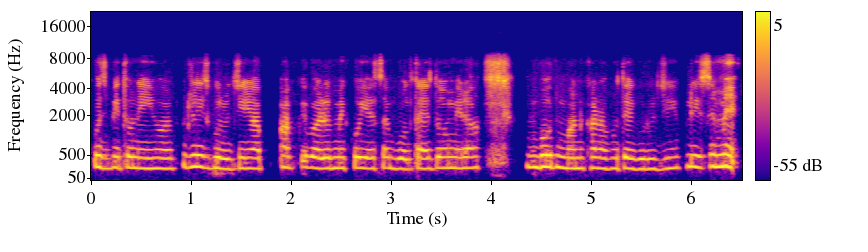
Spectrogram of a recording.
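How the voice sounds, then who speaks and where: A woman's voice: a little high, level tone, normal speed, warm tone, no room sound, lo-fi sound. A woman sharing a devotional testimony and prayer, speaking earnestly and addressing her listeners and guru again and again.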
